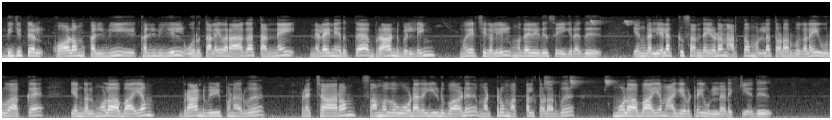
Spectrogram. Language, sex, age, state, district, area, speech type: Tamil, female, 30-45, Tamil Nadu, Vellore, urban, read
